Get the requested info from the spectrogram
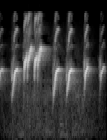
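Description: Blue-winged Leafbird giving a quick run of high, clear upslurred chirps and whistles, about six notes in under two seconds.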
